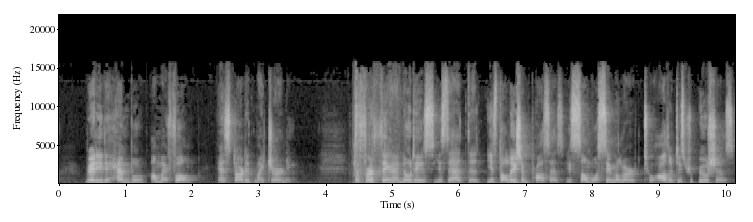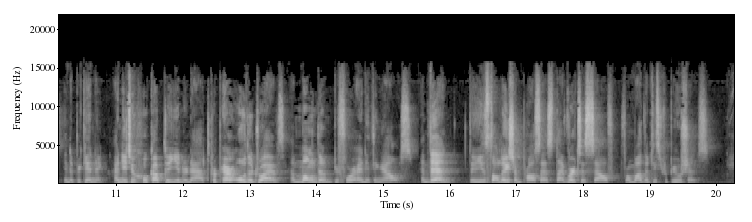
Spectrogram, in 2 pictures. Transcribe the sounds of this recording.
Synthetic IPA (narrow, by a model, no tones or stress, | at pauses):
ɹɛɾiðɨhæ̃nbʊkə̃nmaɪfõʊ̃n | ɨ̃nstɑɹɾɨd̚maɪd͡ʒɜ˞nḭ | ðəfɜ˞sθɪ̃ŋaɪnoʊɾɪsɪzðɨt̪̚ðiɪ̃nstəleɪʃɨ̃npʰɹ̥ɔsɛsɪz̥sʌ̃mwɔtsɪ̃ml̩ˠə˞tʰəʌðə˞dɪstɹ̥ɨbjuʃɨ̃nz̥ɨ̃nðɨbɨɡɪ̃nɪ̃ŋaɪnid̚tʰɨhʊkʌp̚ðiɪ̃ntə˞nɛt̚pʰɹ̥ipʰɛɹɔlˠðədɹaɪvzəmʌ̃ŋðə̃mbɨfɔɹɛniθɪ̃ŋɛlˠsɨ̃nðɨ̃n | ðiɪ̃nstəleɪʃə̃npʰɹ̥ɔsɛsd̥aɪvɜ˞tsɨtsɛlˠffɹʌ̃mʌðə˞dɪstɹ̥ɨbjuʃɨ̃nz̥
